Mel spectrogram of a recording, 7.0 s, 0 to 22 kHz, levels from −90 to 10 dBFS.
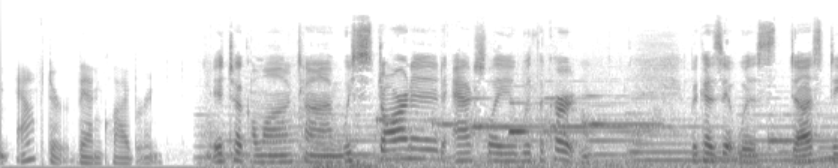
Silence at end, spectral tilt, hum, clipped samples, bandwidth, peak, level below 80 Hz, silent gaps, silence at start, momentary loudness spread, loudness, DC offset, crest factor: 0 s; -4.5 dB/octave; none; under 0.1%; 15 kHz; -20 dBFS; -52 dBFS; none; 0 s; 13 LU; -36 LUFS; 0.1%; 18 dB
